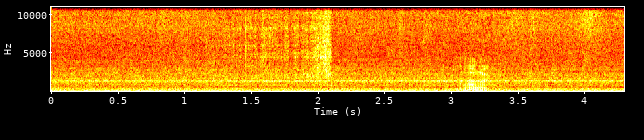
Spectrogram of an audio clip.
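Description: A steady low hum with a thin, faint high tone above it, unchanging throughout, with a single short click about two seconds in.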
